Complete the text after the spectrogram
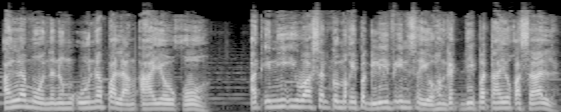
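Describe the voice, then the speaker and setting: An actor playing a principled, conservative young boyfriend in a Filipino radio drama, speaking in an earnest, reproachful and protesting manner. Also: male voice, fairly high pitch, a little fast, a bit bright, faint music behind, close to an everyday voice.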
